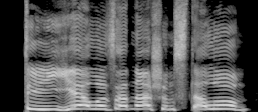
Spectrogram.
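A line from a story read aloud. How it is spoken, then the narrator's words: Sudden shout. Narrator (Russian): неожиданно крикнула Карла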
